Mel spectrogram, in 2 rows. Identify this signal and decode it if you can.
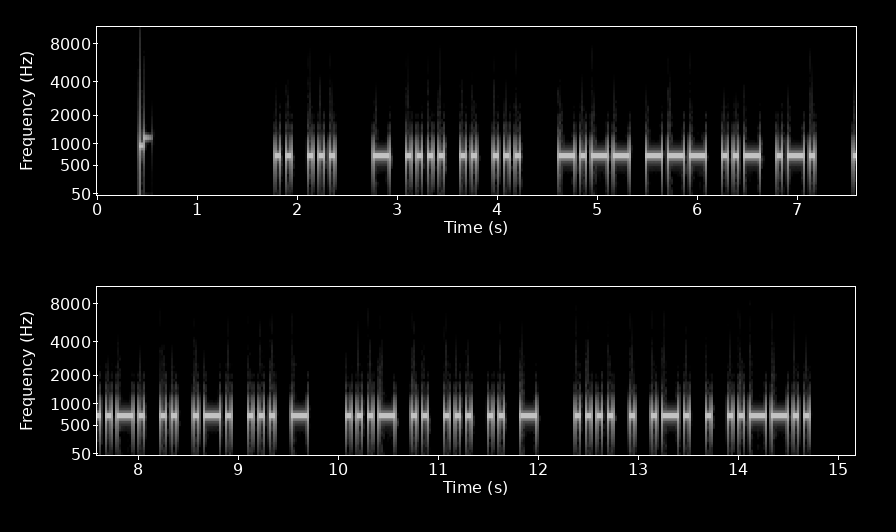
Morse code, heard as a keyed tone, about 21 wpm, 700 Hz. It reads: IS THIS YOUR FIRST VISIT HERE?
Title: Sentences from Top 1000 Words - Review Part 6 - 22wpm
